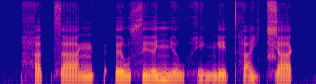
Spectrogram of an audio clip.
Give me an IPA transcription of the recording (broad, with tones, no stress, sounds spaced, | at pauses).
h a˨˩ t̚ s a˨˦ ŋ | ʔ ə˨˦ w s ɨ˨˦ ə̯ ɲ ə̤˨˩ w h e̤˨˩ ŋ e˨˦ t̪ʰ a˧˩ j t͡ɕ a˦˥ k̚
